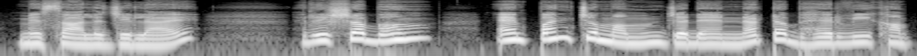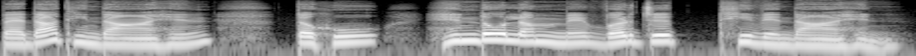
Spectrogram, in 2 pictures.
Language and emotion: Sindhi, neutral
